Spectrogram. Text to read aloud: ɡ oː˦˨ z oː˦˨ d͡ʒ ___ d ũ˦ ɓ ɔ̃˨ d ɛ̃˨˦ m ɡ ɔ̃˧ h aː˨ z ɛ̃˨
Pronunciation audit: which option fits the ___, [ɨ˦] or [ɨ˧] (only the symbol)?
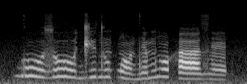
ɨ˦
